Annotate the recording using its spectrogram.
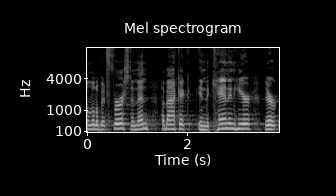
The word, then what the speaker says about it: Habakkuk: You can put the emphasis on a different syllable, but we're going to go with Habakkuk.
